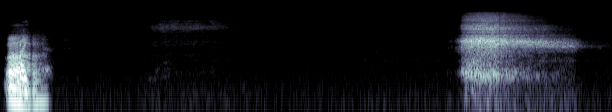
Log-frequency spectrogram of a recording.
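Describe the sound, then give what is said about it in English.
A single deep breath demonstrated for relaxation, a soft airy rush lasting about a second and a half after a long silence, preceded by a brief burst of speech. “I'll just demonstrate a deep breath.”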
